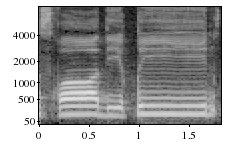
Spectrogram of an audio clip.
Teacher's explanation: صاد کھڑا زبر صا موٹا بھی کریں گے اور لمبا بھی کریں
